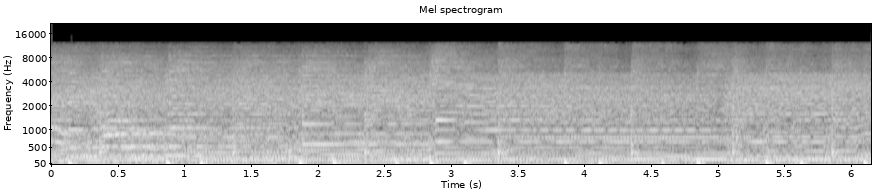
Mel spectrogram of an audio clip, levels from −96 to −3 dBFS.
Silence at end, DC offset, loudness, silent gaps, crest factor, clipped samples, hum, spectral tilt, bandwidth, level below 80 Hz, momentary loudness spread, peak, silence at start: 0 s; under 0.1%; -12 LUFS; none; 12 dB; under 0.1%; none; -4 dB/octave; 12.5 kHz; -20 dBFS; 3 LU; 0 dBFS; 0 s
